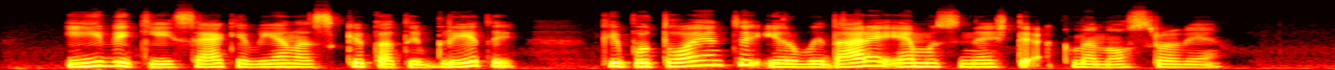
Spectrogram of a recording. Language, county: Lithuanian, Šiauliai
